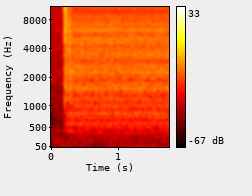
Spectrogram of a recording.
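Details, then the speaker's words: Sankyo EM-60 XL Super 8 cine camera drive running at 18 frames per second: a click at start, then a steady, even high whirring buzz with no hitches; runs normally. "so here it is here's the um on 18 frames per second so what you're going to listen to is 18 frames per second so let's play through that"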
